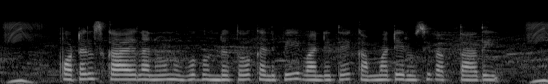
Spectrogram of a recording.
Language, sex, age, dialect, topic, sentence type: Telugu, female, 18-24, Utterandhra, agriculture, statement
